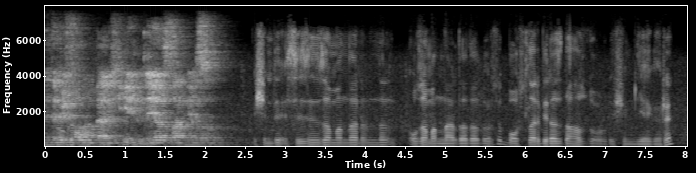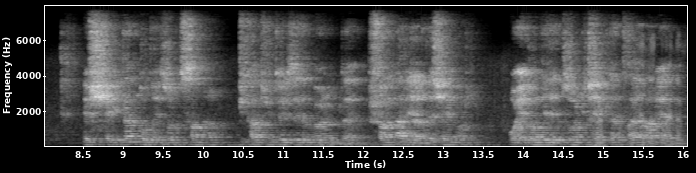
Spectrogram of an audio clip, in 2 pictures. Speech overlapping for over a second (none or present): present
